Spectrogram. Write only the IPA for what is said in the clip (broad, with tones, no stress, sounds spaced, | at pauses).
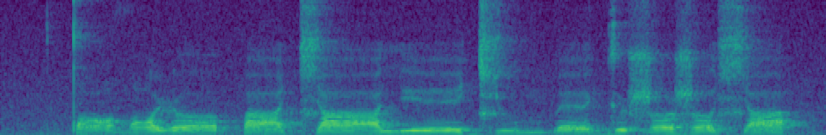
tˤ ɛː˧˩˧ ðˤ i˧˩ ɭ ʌː˧˩˧ p a˧˩˧ t͡ɕ aː˧˩ lʲ eː˨˥ d͡ʑ ɯ˧˩˧ m b ɛ˧˩˧ ɡʲ ɯ˧˩ ʐ ʌː˨˥ ʐ ʌː˧˩ ɕ a˨˥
